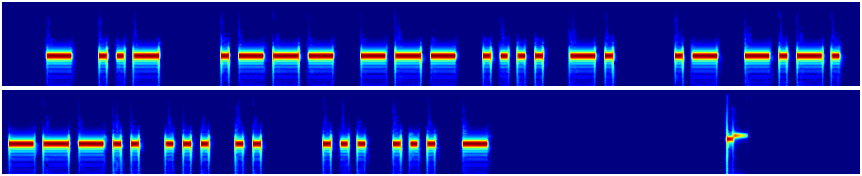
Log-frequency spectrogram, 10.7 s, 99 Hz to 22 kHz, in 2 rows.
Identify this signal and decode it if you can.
Morse code, heard as a keyed tone, about 22 wpm, 700 Hz. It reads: TU JOHN AC8SI SST
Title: K1USN SST QSO Practice - 22wpm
